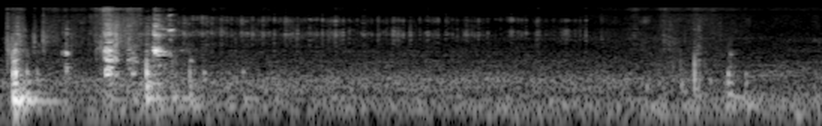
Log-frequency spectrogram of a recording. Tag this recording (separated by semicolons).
dizzy; fun; playground; spin; spinny; weird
